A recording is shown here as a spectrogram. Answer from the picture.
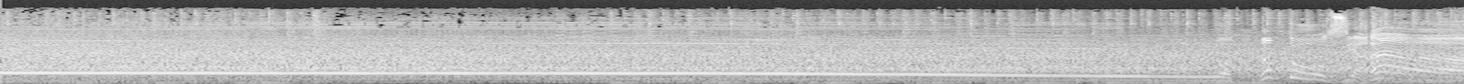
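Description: Brazilian football commentator's long drawn-out goal cry, 'gooool', held on one note for about twelve seconds and sagging in pitch near the end. Short rising and falling vocal calls follow near the end.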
